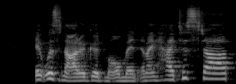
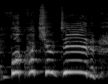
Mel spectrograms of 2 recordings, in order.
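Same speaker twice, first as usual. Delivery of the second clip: very high, loud mock furious yell; mother raging at daughter over broken cup, mock scream; retold rage; 5 dB louder than usual. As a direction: replay the rage yell at the toddler. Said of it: "like, just rage".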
